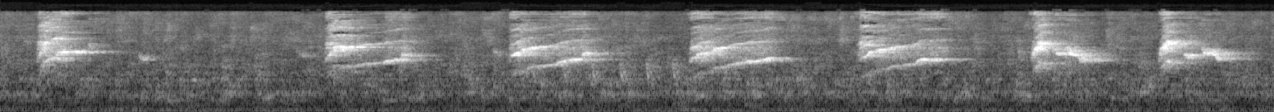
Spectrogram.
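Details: Pet long-tailed shrike in a cage in Indramayu, Indonesia, gives a series of harsh rasping notes, each ending in a short rising whistle, repeated roughly every second.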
